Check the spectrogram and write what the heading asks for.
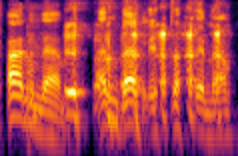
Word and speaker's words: Tottenham: Yo la pronunciación Toneham. – Eh, Tottenham.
